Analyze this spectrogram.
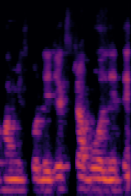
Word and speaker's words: Dijkstra: हैं तो हम इसको Dijkstra बोल देते हैं, लेकिन Dijkstra भी इसको बोला जाता है। यानी J को साइलेंट किया गया है और I को भी DE इसको कंसीडर किया जाता है, IJ को।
